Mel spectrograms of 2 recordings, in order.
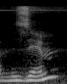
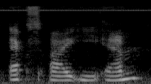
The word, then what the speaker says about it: Xiem: This is by Zim, or Zim. I never quite know how to pronounce it. It's Xiem, and it's a cutting tool.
